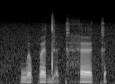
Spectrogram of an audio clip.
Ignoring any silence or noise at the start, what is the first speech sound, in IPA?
w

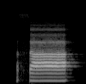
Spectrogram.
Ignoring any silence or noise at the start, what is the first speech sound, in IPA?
θ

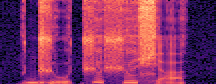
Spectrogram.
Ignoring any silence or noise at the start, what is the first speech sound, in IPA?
d͡ʒ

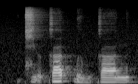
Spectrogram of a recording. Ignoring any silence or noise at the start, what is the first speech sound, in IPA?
t͡ɕ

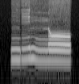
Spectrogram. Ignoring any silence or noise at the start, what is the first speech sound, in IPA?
ŋ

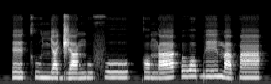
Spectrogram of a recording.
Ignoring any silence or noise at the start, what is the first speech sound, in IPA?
ɛ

